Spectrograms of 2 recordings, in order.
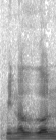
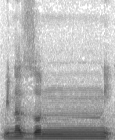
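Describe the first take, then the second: First: The word ends on a held consonant. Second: The word ends with a short final vowel. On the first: The reading stops at this word. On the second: The reading continues without stopping.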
